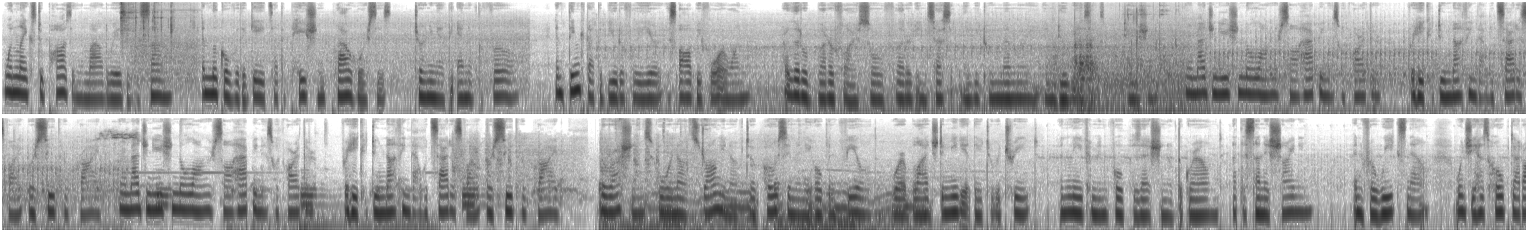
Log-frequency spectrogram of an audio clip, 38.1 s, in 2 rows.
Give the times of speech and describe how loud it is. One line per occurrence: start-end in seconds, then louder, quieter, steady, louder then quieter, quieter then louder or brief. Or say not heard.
0.0-38.0 steady.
